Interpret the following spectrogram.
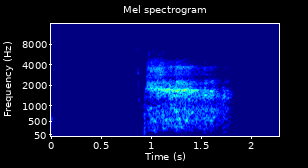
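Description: A man breathing out in a single soft sigh of about a second, near the middle, close on a headset microphone.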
